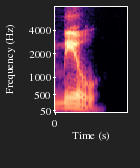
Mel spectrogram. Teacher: bunyi N-nya masuk ke W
